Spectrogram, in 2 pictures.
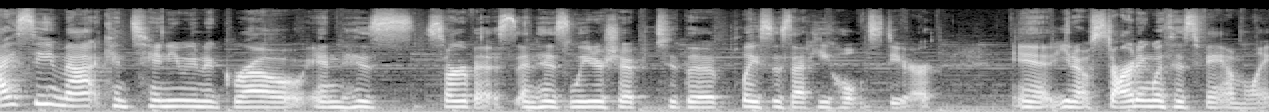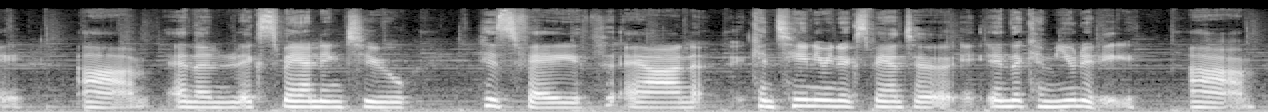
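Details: Adult woman speaking; Normal fluent speech.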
